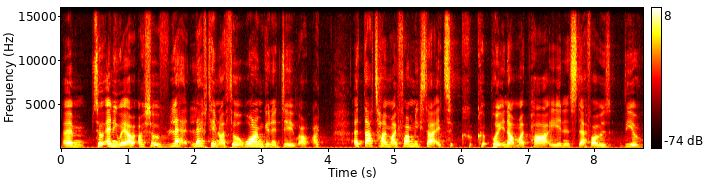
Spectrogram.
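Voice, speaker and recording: A woman in her thirties with a Welsh accent, nervously telling her recovery story to an audience at a microphone, halting and full of restarts. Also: mid-range voice, a bit bright. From Wales. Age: 30s. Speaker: speaker sharing recovery story. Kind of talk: personal testimony to an audience. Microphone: microphone while standing before an audience.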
